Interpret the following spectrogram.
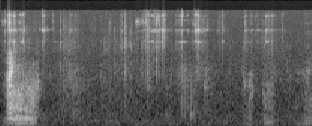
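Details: Jake, a pet dog, reacting to a new battery-operated toy that he now likes: one short, loud vocal burst at the start, then near silence with faint rustling and small clicks.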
